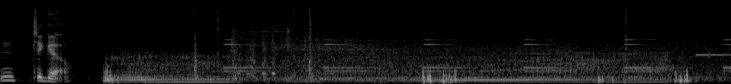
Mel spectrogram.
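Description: A car engine starts and idles with a steady hum.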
